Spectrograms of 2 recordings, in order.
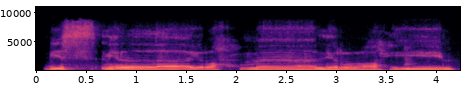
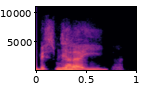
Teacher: jadi rnya ditekan bertasydid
